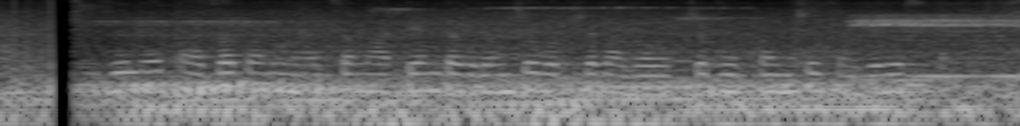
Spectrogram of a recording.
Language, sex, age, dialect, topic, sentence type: Marathi, female, 25-30, Southern Konkan, agriculture, statement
